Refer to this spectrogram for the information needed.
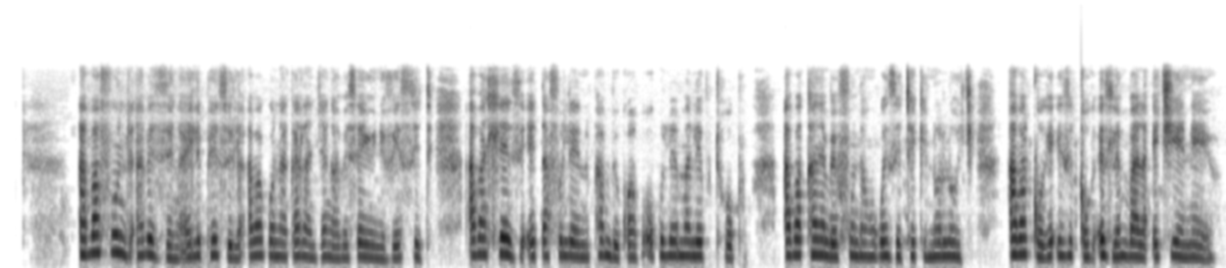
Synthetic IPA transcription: aβafundʱiʔaβeziŋa̰elipʰezuluʔaβaβɔnaɣaland͡ʒʱɛŋaβɛsɛjunivesitʰi̥aβaɬeziʔɛtʼafulenipʰambʱiɣwaβɔoɣulɛmalɛptʰɔpʰu̥aβakʰaɲaβefundʱaŋɔɣ̬wɛzɛtʰɛkʰnɔlo̥ʒ̥ʱi̥aβaɡ͡ǃʱɔɣɛʔiziɡ͡ǃʱɔɣɔʔezilembʱalaʔet͡ʃʼijɛnɛːjɔ

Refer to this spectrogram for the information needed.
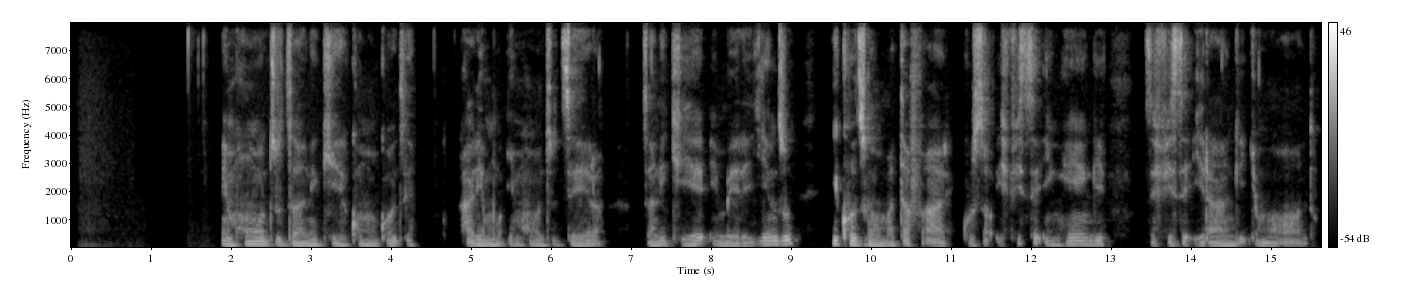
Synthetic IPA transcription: imhuːzuzanikʰije̞kʰumuɡoze | haɾimoʔimhuːnzuzeːɾa | z̥aːnikʰije̞ʔimbe̞ɾe̞jinzu | jikʰo̞zwemumatʰafa̰ɾeɡ̥usa̰ifise̞̰ʔiŋ̥eːŋɡe | z̥ifise̞̰ʔiɾʔaːŋɡḭɾɟumuho̰ːndo

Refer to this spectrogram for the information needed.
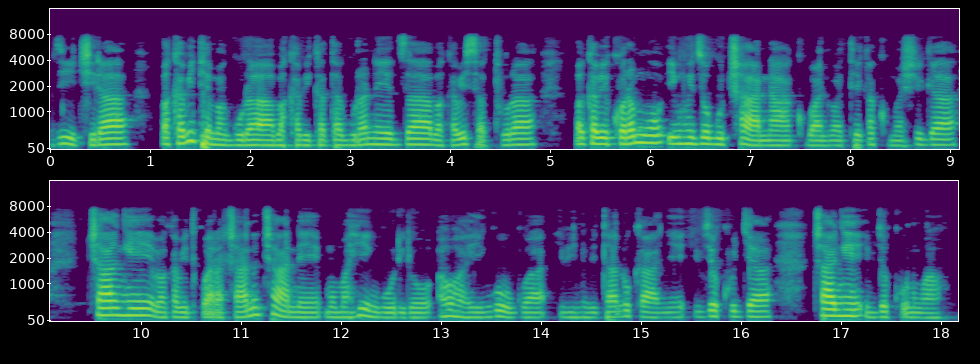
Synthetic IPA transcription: jit͡ʃiɾa | βakaβitʰe̞maɡuɾaβakʰaβikataɡuɾane̞ːzaβakaβisa̰tʰuɾa | βakaβikʰo̞ɾamŋo̞ʔiŋwizo̞ɡut͡ʃaːnakuβaːn̥huβate̞ːkakʰumaʃiɡa | t͡ʃaːŋ̥he̞βakaβitwa̰ːɾa̰t͡ʃaːne̞t͡ʃaːne̞mumaɦiːŋɡuɾiɾo̞aho̞hahiːŋɡuɾɡwaiβiːn̥huβitaːndukaɲe̞ivjo̞kuɾɟat͡ʃaːŋ̥he̞ivjo̞kʰṵnwa

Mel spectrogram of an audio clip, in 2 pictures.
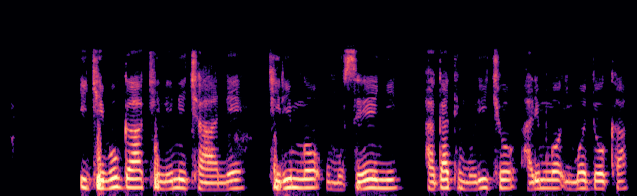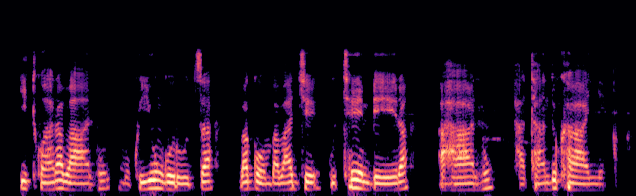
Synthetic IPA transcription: ikʰiβuɡakʰininit͡ʃaːne̞ | kʰiɾimŋo̞umuse̞ɲi | haɡatimuɾit͡ʃo̞haɾimŋo̞ʔimo̞do̞kʰa | itwaːɾaβaːn̥humukwiːjuŋɡuɾuza | βaɡo̞ːmbaβad͡ʒe̞ɡ̥utʰe̞ːmbe̞ːɾa̰ː | haːn̥hu | hatʰaːndukʰaɲe̞

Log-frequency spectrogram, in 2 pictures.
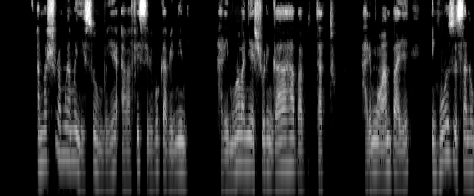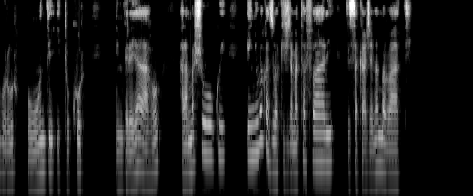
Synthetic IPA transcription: amaʃuɾamŋaːmŋejisuːmbuje̞ʔaβafisiβiβuɡaβinini | haɾimŋoaβaɲe̞ʃuːɾiŋɡaːɦaβaβitʰatu̥ | haɾimŋowaːmbaje̞ | imuzisanuβuɾuɾuːwuːndiʔitukʰuɾa | imbe̞ɾe̞jaːɦo̞ | haɾamaʃuːɡwiː | ɲuβakwazuβakiʒiʒamatafaːɾi | z̥isakaʒe̞namaβaːtʰi̥

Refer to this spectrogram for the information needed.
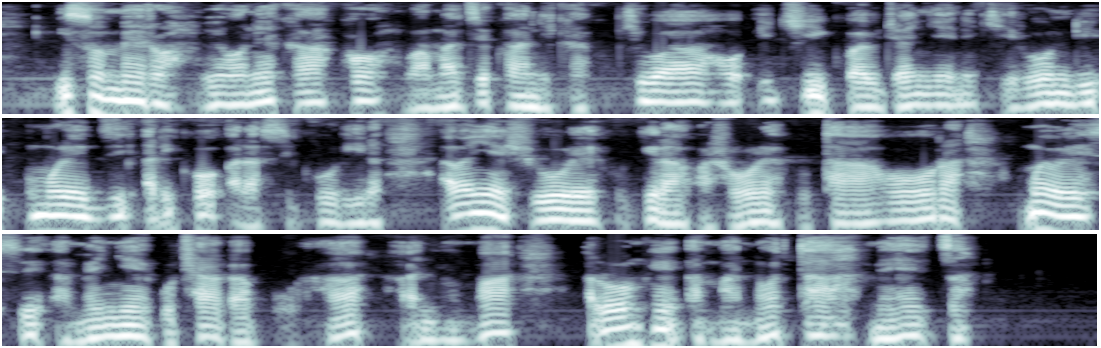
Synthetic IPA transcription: iso̞me̞ɾo̞βjoβo̞ne̞kʰakʰo̞βamaze̞kwaːndikaku̥kʰiβaɦo̞ʔit͡ʃḭɡwaβid͡ʒaːɲe̞nikʰiɾuːndiumuɾe̞ziʔaɾikʰo̞ʔaɾa̰siɡuɾiɾaa̰βaɲe̞ʃuːɾe̞kuɡiɾa̰βa̰ʃo̞βo̞ɾeɡ̥utʰa̰huːɾaumŋe̞we̞ːse̞ʔame̞ɲe̞ɡut͡ʃaɡa̰β̚ṵɾa̰haha̰ɲumaa̰ɾo̞ːŋ̥he̞ʔamano̞tʰame̞ːza

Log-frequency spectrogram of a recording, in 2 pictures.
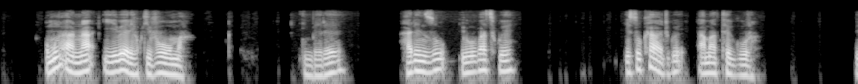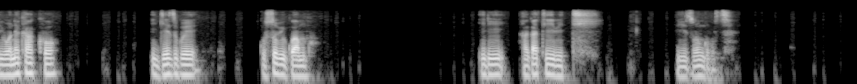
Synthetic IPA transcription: umŋaːnajiβe̞ɾeku̥kivuːma | imbe̞ɾe̞ | haɾinzu | juβat͡swe̞ | isukʰad͡ʒɡwe̞ | amatʰe̞ɡuɾa | βiβo̞ne̞kʰakʰo̞ | iɟe̞zɡwe̞ | ɡ̥usuβiɡwamŋo | iɾi | haɡatʰijiβitʰi̥ | βizuːŋɡuut͡se̥

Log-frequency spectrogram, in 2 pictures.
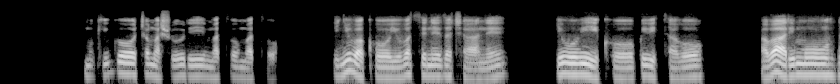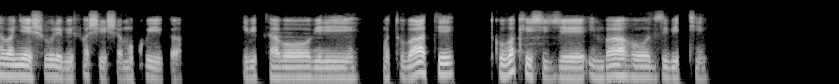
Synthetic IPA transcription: mukʰiɡo̞t͡ʃamaʃuːɾimatʰomatʰo̞ | iɲuβakʰo̞juːβat͡se̞ne̞ːzat͡ʃaːne̞ | juβuβiːkʰo̞b̚ɡwiβitʰaβo̞ | aβaɾimunaβaɲe̞ʃuːɾiβifaʃiːʃamukwiːɡa̰ | iβitʰaβo̞βiɾi | mutʰuβaːtʰi | twuːβakʰiʃid͡ʒe̞imbaɦo̞ziβitʰi

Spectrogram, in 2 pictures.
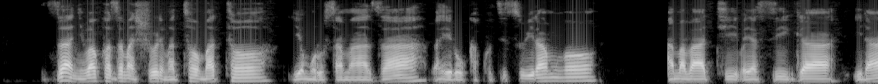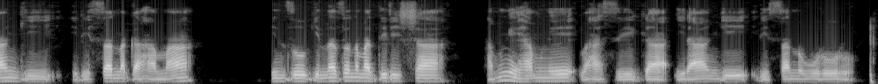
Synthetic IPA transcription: zaɲuβakwazamaʃuːɾematʰomatʰo̞ | ijomuɾusamaːzaβaheɾukakuzisuβiɾamŋo̞ | amaβaːtʰiβa̰jasiɡaiɾaːŋɡiːɾisanaɡahama | inzuɡinazanamadiɾiʃa | hamŋe̞ɦamŋe̞βahasiɡaʔiɾaːŋɡiiɾisanuβuɾuɾṵ

